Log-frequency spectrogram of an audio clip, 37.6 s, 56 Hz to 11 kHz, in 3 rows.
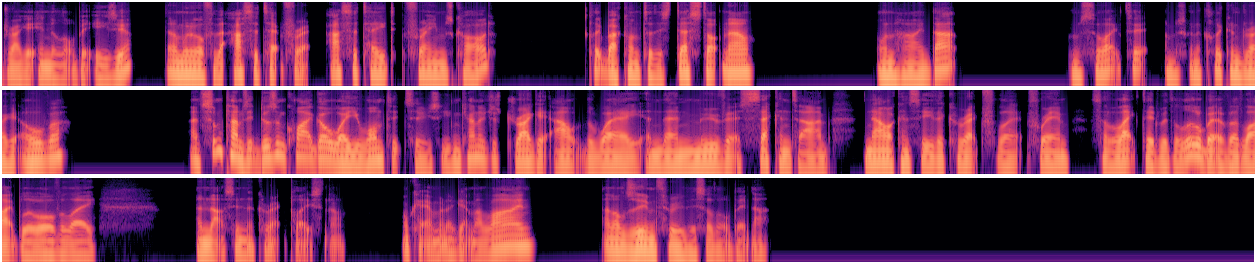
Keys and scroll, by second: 36.3 ].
